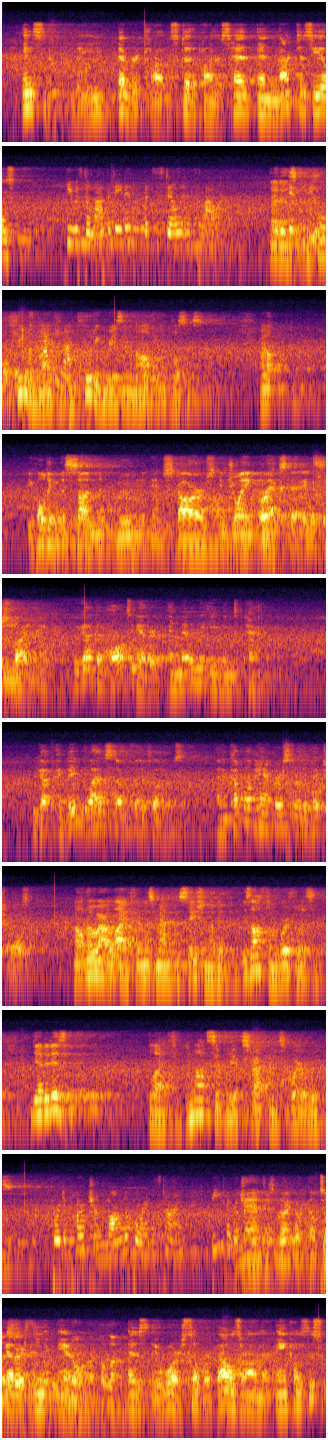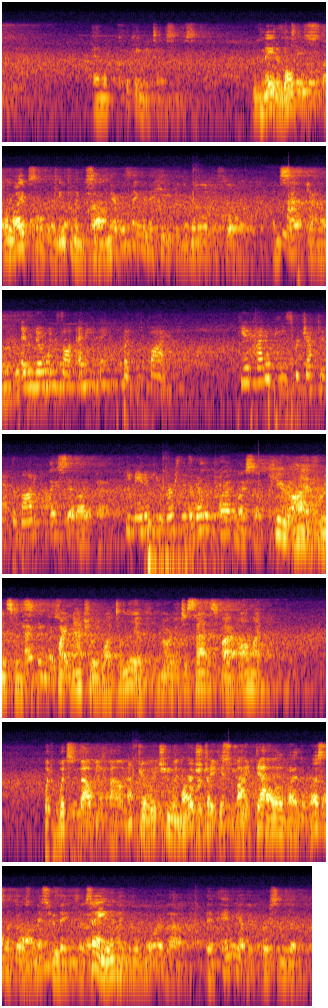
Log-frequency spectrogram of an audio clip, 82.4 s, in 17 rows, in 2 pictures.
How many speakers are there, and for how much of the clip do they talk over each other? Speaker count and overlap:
five, about 24%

